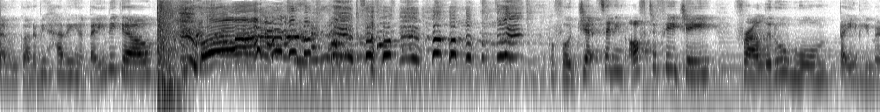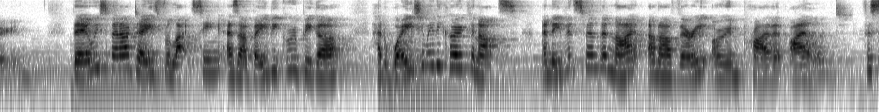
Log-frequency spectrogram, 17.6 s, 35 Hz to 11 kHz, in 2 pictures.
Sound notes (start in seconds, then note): 1.6 explosion; 1.7 yelling; 1.8 laughing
